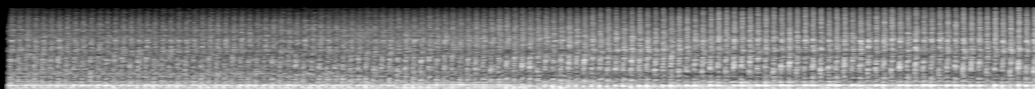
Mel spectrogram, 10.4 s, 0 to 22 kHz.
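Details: 5.9 Common Rail diesel idling with nobody in it, six bad injectors: loud, uneven clatter and lumpy rhythm.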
